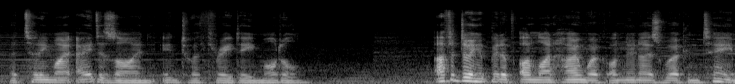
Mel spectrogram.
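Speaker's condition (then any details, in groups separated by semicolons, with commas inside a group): No condition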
